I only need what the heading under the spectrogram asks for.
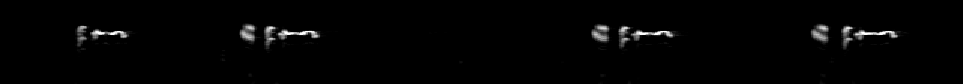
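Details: Sooty-headed bulbul singing to challenge a rival and spur a silent bird into song; four phrases, each a buzzy stuttered onset followed by a wavering fluty whistle, delivered in close pairs with a pause between.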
